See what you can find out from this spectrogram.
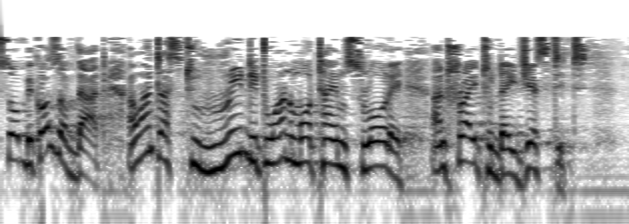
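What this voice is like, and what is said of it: Rwandan accent. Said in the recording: “you must be used to Rwandan accent now.”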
